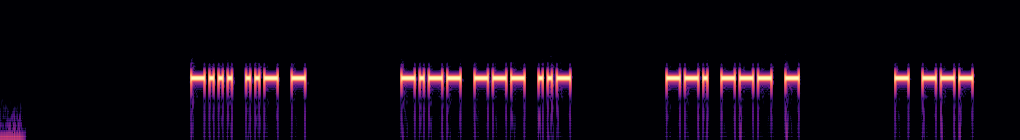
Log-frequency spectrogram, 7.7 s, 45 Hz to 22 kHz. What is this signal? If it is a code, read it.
Morse code, heard as a keyed tone, about 36 wpm, 700 Hz. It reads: BUT YOU GOT TO
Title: 3x Word-Spacing - Sentences from Top 300 Words - 35wpm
